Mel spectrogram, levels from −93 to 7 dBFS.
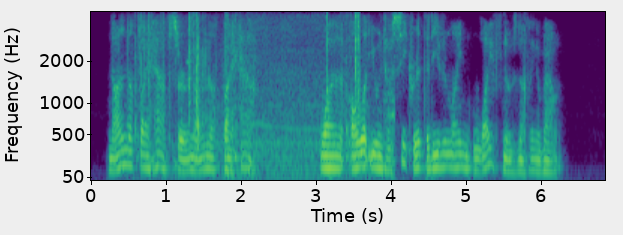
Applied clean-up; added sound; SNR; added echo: none; Car; 8 dB; none.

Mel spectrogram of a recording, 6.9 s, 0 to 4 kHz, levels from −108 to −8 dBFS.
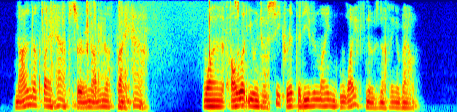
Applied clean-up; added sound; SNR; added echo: neural mask model Resemble Enhance denoiser.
